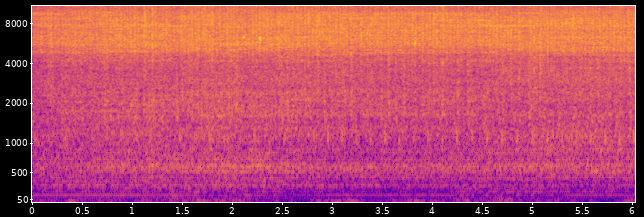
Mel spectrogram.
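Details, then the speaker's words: 1963½ Ford Falcon Futura hardtop, not run in 18 years, after oil change and Seafoam in fuel: steady idle with loose irregular pulse, occasional stumble under hiss; rough idle, notable blow-by, cause not confirmed. "mean we still got quite a bit of blow by maybe that'll come out I don't know"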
